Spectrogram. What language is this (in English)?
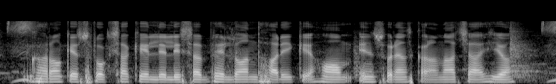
Maithili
